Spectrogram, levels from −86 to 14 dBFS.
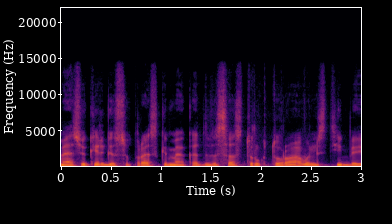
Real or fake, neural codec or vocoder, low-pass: fake; autoencoder, 48 kHz, 128 numbers a frame, DAC-VAE, trained on Japanese speech; 14.4 kHz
